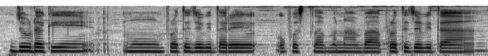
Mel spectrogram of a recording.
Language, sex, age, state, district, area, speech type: Odia, female, 30-45, Odisha, Koraput, urban, spontaneous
